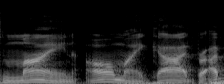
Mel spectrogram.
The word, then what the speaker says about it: Main: yeah i forgot franklin i would say frankfurt on main but it's mine oh my god bro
